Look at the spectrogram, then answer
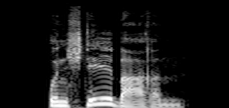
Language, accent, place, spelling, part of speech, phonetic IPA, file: German, Germany, Berlin, unstillbarem, adjective, [ʊnˈʃtɪlbaːʁəm], De-unstillbarem.ogg
- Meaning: strong dative masculine/neuter singular of unstillbar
